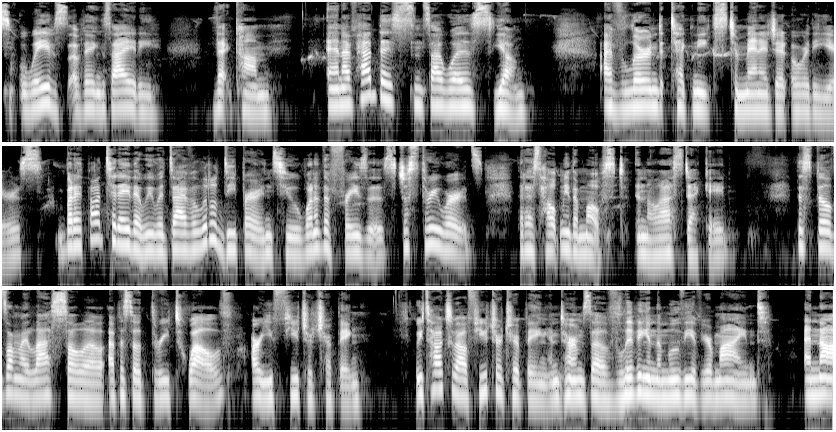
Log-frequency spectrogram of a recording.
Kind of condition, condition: setting, outdoors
